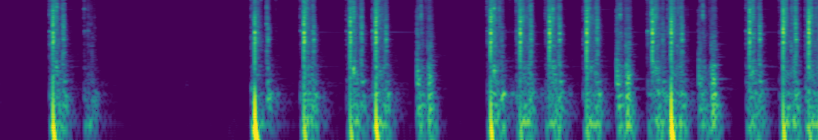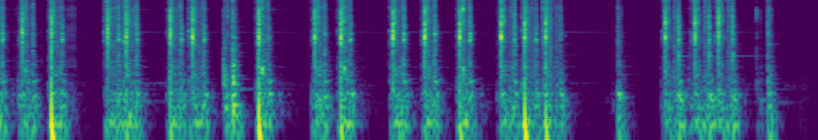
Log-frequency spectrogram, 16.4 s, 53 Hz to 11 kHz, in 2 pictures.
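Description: Olympia SM9 manual typewriter being typed on, freshly cleaned and restored to working order: sharp separate key strikes of the type bars against the platen, a few per second in an irregular rhythm. After a lone stroke near the start there is a pause of about two seconds, then typing runs on with only brief breaks.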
